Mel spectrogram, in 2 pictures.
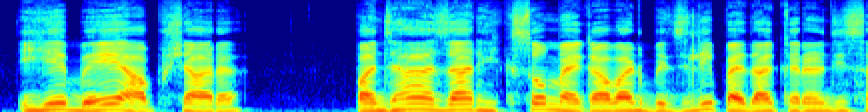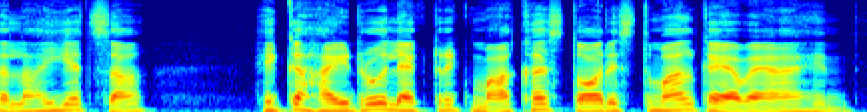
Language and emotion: Sindhi, neutral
